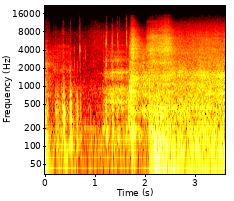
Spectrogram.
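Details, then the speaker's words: 1983 Mercedes 240D diesel, Copart purchase, started in garage: short crank, then catches right away and settles into a steady, even clatter; healthy cold start. "Starts right up, man. Look at that power steering."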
